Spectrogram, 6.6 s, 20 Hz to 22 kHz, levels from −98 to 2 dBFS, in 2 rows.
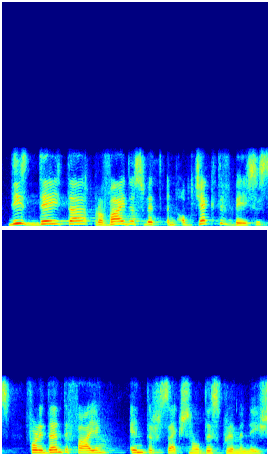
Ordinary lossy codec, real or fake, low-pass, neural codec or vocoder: Opus, 32 kbps; real; 7.2 kHz; none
